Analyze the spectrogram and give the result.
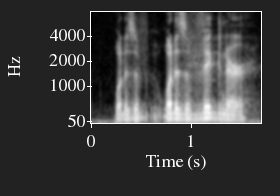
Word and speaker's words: Wigner: I pronounce it Wigner crystal, but we're not very uniform about that. Eugene Wigner's been dead for a long time, so he's not around to correct us anymore.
